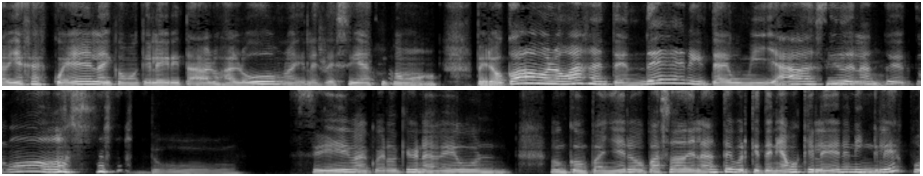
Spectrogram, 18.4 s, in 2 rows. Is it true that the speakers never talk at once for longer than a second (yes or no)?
no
